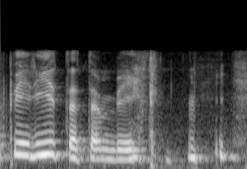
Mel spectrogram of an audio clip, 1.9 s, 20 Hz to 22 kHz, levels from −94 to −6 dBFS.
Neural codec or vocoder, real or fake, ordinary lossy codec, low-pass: none; real; none; 7.2 kHz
